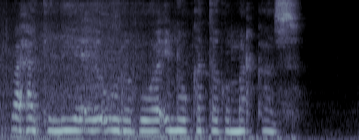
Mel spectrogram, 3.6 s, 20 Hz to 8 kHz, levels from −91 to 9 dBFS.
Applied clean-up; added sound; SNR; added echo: none; Motorcycle / Accelerating, revving, vroom; 14 dB; reverberation time 0.2 s.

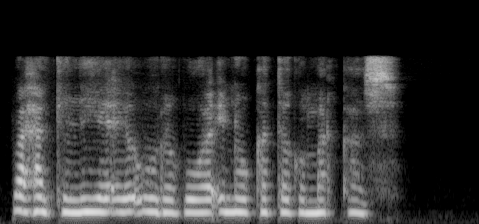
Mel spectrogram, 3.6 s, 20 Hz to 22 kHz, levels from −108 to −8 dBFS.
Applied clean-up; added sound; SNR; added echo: neural mask model DeepFilterNet 3.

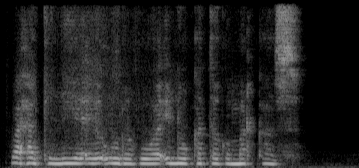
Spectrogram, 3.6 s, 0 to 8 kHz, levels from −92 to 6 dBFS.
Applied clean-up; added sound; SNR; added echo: neural separator model SepFormer DNS4.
